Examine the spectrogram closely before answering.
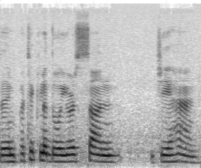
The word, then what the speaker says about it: Jahan: about you, and in particular, though, your son, Jahan. Jahan, we call him, right? Call him. How do you pronounce his name?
